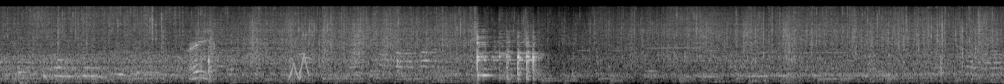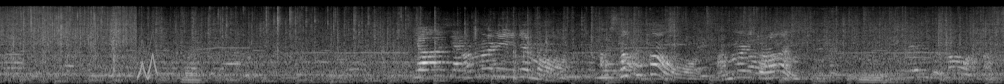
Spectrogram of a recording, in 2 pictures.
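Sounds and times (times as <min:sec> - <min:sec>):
egg and rice sizzling in a pan: 0:00.0 - 0:20.0
spatula scraping a pan: 0:02.0 - 0:11.3.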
